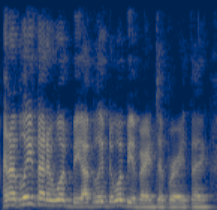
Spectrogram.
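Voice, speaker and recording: A man's voice: fairly high pitch, lively intonation, racing, a bit bright. A man hosting a finance show, giving informal, emphatic stock commentary and repeating phrases for stress.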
